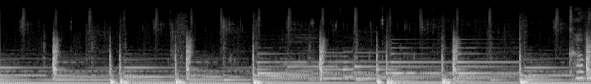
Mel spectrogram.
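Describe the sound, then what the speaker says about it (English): Chili crab sauce with fish stock is stirred in a pan over medium-low heat, giving repeated wet squishing scrapes every half second or so over steady background music. "Keep stirring to avoid burning."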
